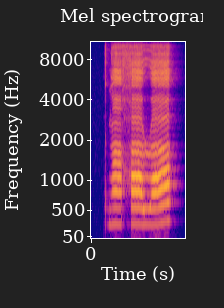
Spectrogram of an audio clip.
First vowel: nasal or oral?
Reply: nasal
